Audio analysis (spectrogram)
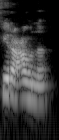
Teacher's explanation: را ساکینہ سے پہلے زیر ہو تو را کو باریک پڑھیں گے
